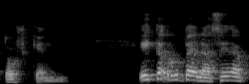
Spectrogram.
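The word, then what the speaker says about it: Toshkent: país que es toschken como les decía se escribe contá pero se en uveco se pronuncia touchen esta ruta de la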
